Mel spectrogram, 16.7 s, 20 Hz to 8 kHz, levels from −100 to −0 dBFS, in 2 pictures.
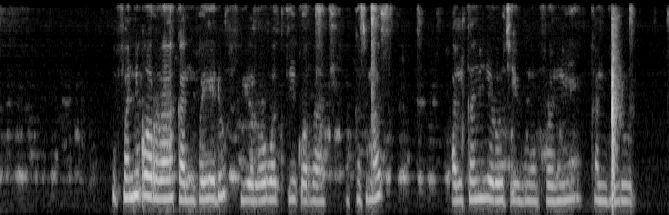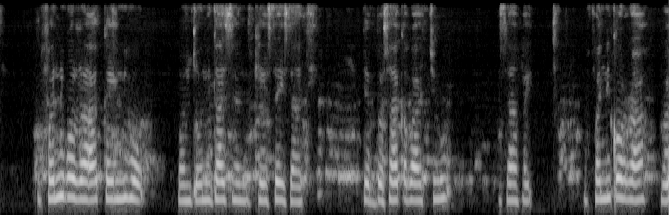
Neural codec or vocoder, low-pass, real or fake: vocoder, 22.05 kHz, 80 mel bands, HiFi-GAN; 7.2 kHz; fake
